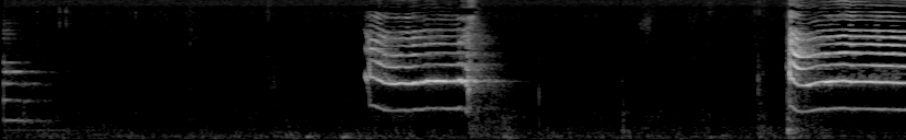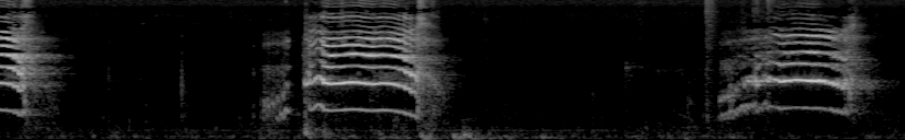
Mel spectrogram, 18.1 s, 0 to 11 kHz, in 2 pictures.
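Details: F2 Savannah cats meowing for chicken at feeding time indoors: four long, drawn-out, harmonic-rich meows, each rising then holding steady, spaced roughly four seconds apart against a quiet room.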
